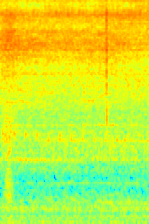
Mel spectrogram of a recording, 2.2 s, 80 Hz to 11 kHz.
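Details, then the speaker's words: Jaguar XF 4.2L idling after thermostat housing replacement, coolant topped up, no engine light; steady, even idle with smooth low hum, no knocks, ticks or hunting – healthy. "no uh engine light I'm going let it idle for a little minute sound good though"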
